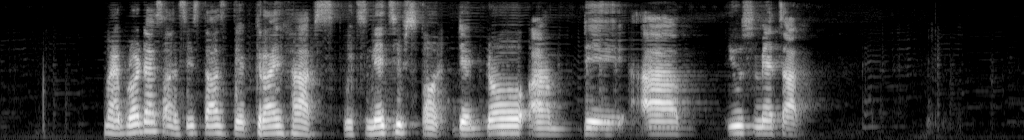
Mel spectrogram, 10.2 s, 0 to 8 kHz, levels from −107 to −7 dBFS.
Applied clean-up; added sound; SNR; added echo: neural mask model DeepFilterNet 3.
